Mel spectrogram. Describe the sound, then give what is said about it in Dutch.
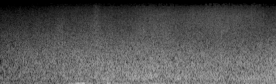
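Heavy storm surf and wind at sea roar together in a dense, continuous wash of noise, with deep low thumps of water breaking underneath, loud throughout, heard at night on the deck of a ship. “S'nachts aan dek, als het stormt zoals nu, met die geweldige bonken van water”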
